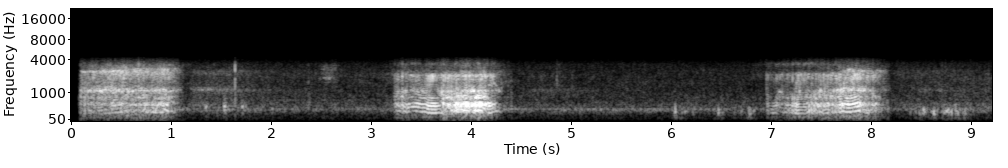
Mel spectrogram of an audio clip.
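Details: Three loud, rattling snores about three seconds apart with quiet breathing between; a sleeping person snoring.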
